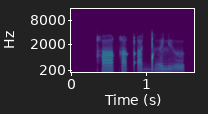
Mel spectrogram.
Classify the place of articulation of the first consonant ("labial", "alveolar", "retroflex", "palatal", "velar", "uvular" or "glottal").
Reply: uvular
